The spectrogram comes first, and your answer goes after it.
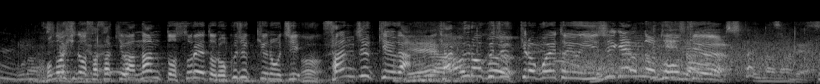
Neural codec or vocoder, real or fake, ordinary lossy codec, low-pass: none; real; none; none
